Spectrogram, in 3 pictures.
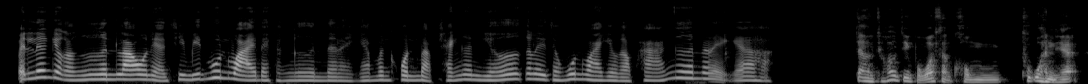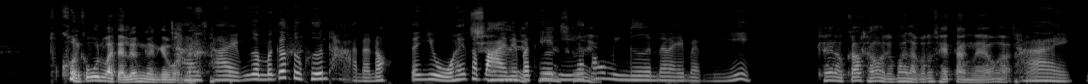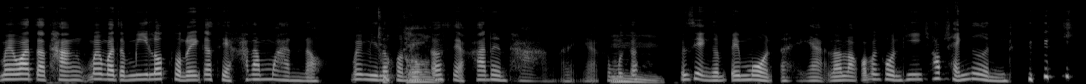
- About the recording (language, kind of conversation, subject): Thai, podcast, คุณมีหลักง่ายๆ อะไรที่ใช้ตัดสินใจเรื่องระยะยาวบ้าง?
- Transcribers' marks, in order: chuckle; chuckle; other background noise; tapping; giggle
